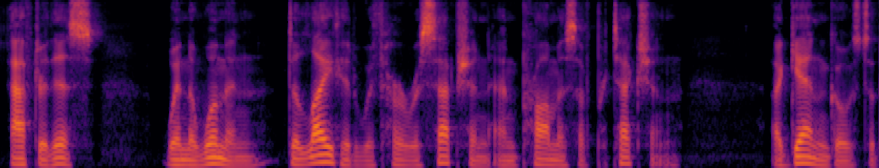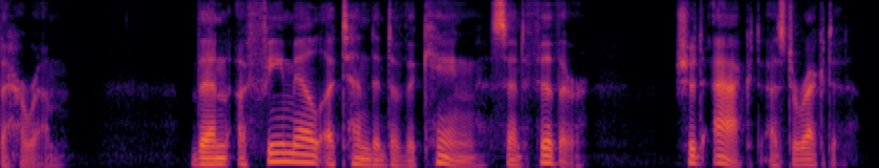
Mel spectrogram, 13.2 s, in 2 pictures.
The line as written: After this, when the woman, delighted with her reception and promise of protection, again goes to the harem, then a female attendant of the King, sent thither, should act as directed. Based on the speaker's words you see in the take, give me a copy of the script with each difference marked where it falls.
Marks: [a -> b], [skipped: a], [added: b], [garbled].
After this, when the woman, delighted with her reception and promise of protection, again goes to the harem, then a female attendant of the King, sent thither, should act as directed.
